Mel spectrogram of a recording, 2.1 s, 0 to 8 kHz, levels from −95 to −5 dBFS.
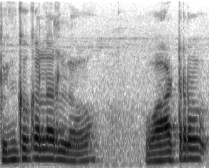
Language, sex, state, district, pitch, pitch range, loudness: Telugu, male, Telangana, Nalgonda, 150 Hz, 140-175 Hz, -14 LUFS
